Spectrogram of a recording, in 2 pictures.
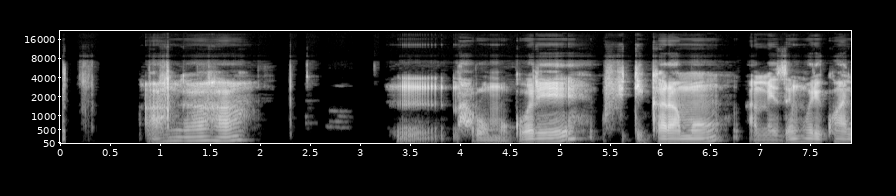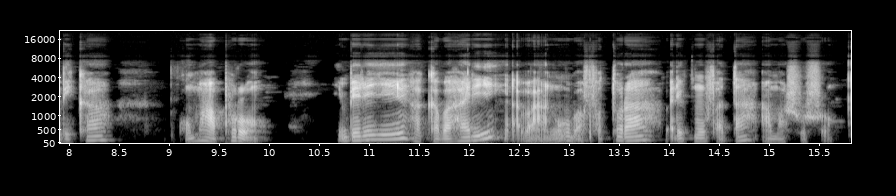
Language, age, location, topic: Kinyarwanda, 18-24, Kigali, government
